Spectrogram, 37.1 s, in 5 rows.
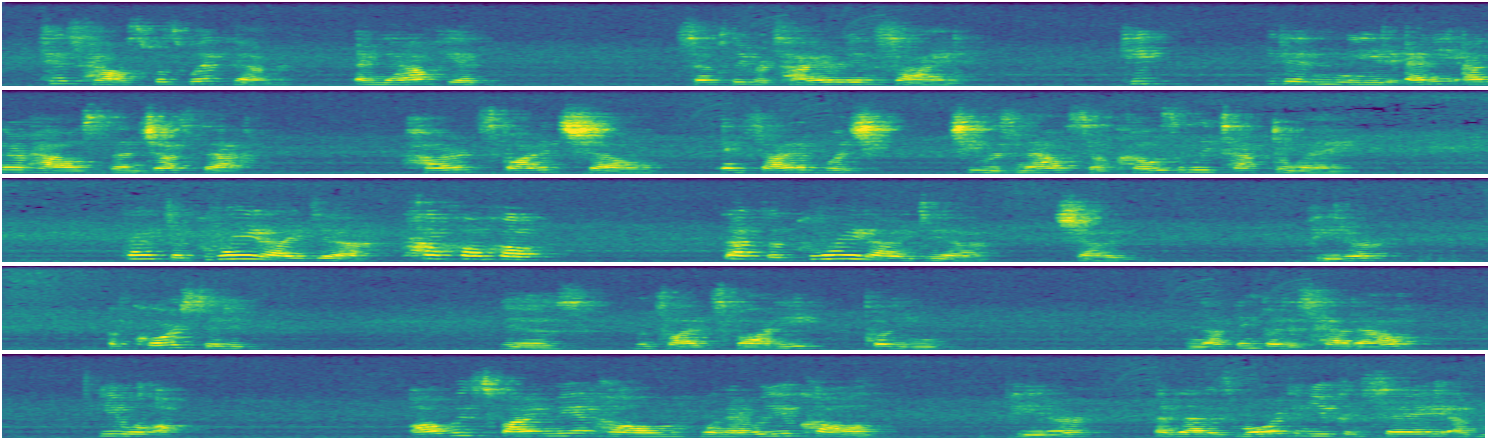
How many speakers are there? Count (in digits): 1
